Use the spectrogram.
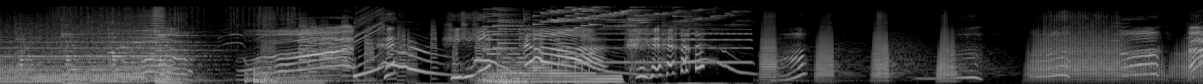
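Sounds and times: playful cartoon music: 0:00.0 - 0:12.0
tinkling chime cascade: 0:04.8 - 0:07.6.

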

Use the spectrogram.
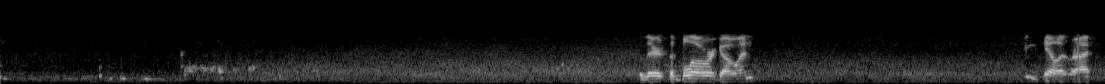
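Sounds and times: blower rushing steadily: 0:00.0 - 0:11.0.

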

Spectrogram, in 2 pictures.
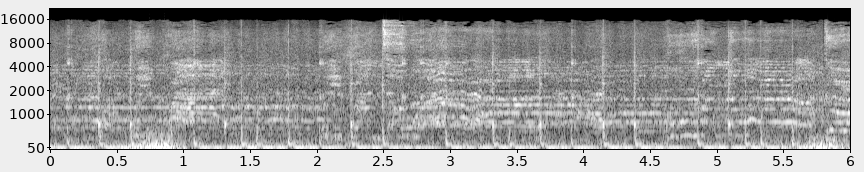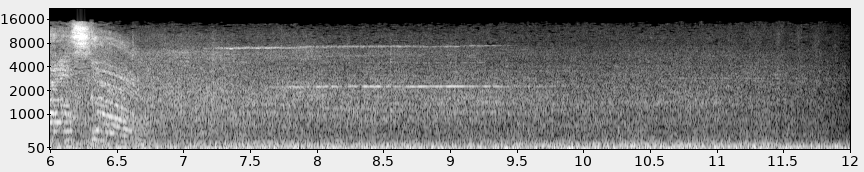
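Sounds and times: music with downward pitch slide: 0:00.0 - 0:06.4
city traffic rumble: 0:04.6 - 0:12.0.

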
